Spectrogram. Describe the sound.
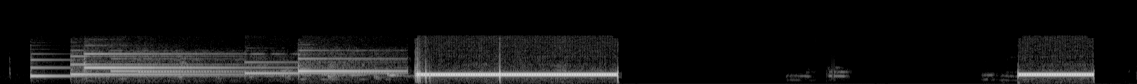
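A telephone ringing tone plays while a call is transferred. A short electronic melody comes first, then long steady beeps separated by silence.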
